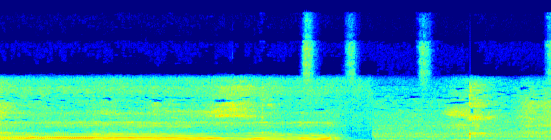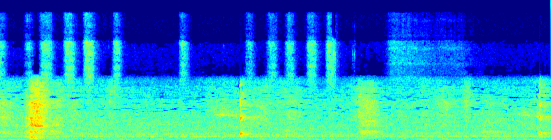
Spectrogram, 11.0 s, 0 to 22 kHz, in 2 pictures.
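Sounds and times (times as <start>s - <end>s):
person snoring: 5.2s - 10.4s.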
